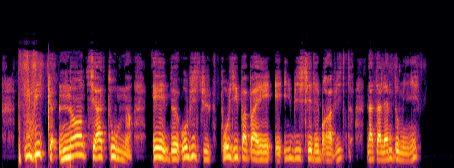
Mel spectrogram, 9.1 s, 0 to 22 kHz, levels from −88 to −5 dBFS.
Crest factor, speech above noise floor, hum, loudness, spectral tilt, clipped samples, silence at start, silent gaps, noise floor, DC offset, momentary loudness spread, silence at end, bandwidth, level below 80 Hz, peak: 14 dB; 70 dB; none; -15 LUFS; -6.5 dB/octave; under 0.1%; 0.1 s; none; -85 dBFS; under 0.1%; 12 LU; 0.75 s; 7.6 kHz; -58 dBFS; 0 dBFS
